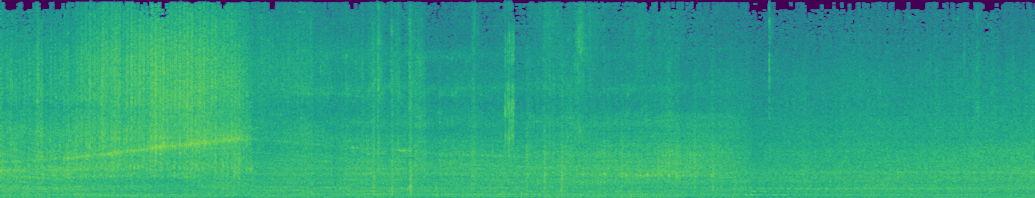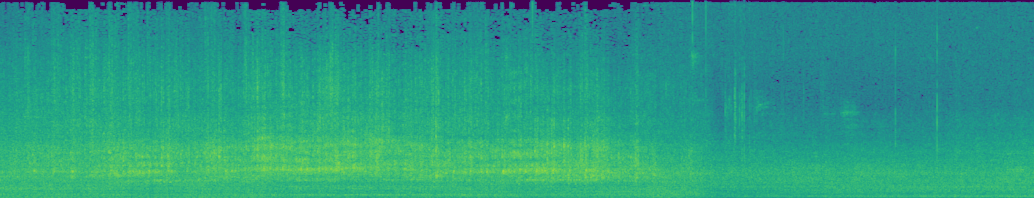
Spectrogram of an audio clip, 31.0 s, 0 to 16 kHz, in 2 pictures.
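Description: Two Class 47 diesel locomotives, each with a Sulzer 12LDA28 V12 engine, hauling coaches away under power. The leading engine works hard with a rising whine in the first few seconds, the coaches rumble and clatter over the rail joints, and the rear engine passes through the middle. Near the end the sound drops to quieter, more distant rail noise.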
